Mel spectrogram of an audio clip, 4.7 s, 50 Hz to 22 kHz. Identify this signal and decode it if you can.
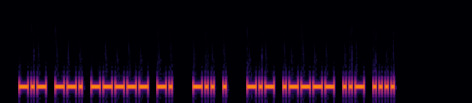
Morse code, heard as a keyed tone, about 40 wpm, 700 Hz. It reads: KG0N DE K1UH
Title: USA Callsign DE Callsign - 4 Characters - 40wpm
